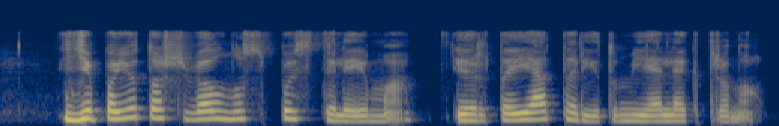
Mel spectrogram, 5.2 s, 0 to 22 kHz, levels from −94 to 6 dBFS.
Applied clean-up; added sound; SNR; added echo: none; none; none; none.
